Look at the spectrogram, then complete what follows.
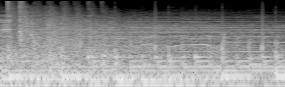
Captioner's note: explosion blasting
